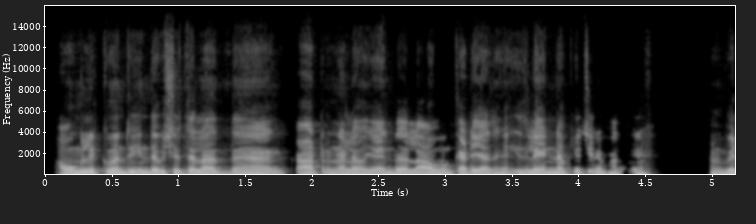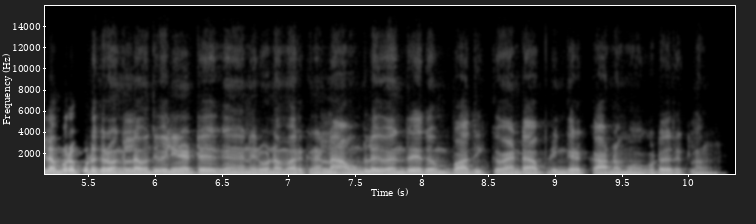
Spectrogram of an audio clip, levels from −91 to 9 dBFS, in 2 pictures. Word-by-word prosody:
அவங்களுக்கு 155 Hz, +4 st, +2 dB
வந்து 155 Hz, +2 st, +1 dB
இந்த 135 Hz, -, +1 dB
விஷயத்தை 145 Hz, +2 st, -1 dB
எல்லாம் 150 Hz, -1 st, +2 dB
த 130 Hz, -, 0 dB, 0.4 s
காட்டுறனால 130 Hz, +1 st, 0 dB, 0.2 s
எந்த 115 Hz, +3 st, +1 dB
லாபமும் 115 Hz, +1 st, +1 dB
கிடையாதுங்க. 110 Hz, 0 st, +1 dB
இதுல 120 Hz, -2 st, +2 dB
என்ன 150 Hz, +5 st, +1 dB
பிரச்சனைனு 135 Hz, -3 st, -4 dB
பாத்தீங்கன்னா, 105 Hz, -3 st, -8 dB, 0.5 s
விளம்பரம் 150 Hz, +2 st, +4 dB
கொடுக்கறவங்க 135 Hz, -3 st, +3 dB
எல்லாம் 135 Hz, +1 st, +3 dB
வந்து 135 Hz, -1 st, 0 dB
வெளிநாட்டு 130 Hz, +1 st, +1 dB
க 120 Hz, -, 0 dB
நிறுவனமா 125 Hz, +1 st, 0 dB
இருக்குறனால, 115 Hz, +5 st, -1 dB
அவங்களுக்கு 130 Hz, +1 st, +1 dB
வந்து 140 Hz, +2 st, +1 dB
எதுவும் 130 Hz, -2 st, -2 dB
பாதிக்க 125 Hz, +2 st, -3 dB
வேண்டாம் 115 Hz, 0 st, -1 dB
அப்படிங்கிற 115 Hz, +1 st, -3 dB
காரணமா 105 Hz, 0 st, -2 dB
கூட 100 Hz, -, -5 dB
இருக்கலாம். 90 Hz, +3 st, -10 dB
125 Hz, 180 wpm, -23 LUFS, 115-135 Hz, 0.5 s, விளம்பரம்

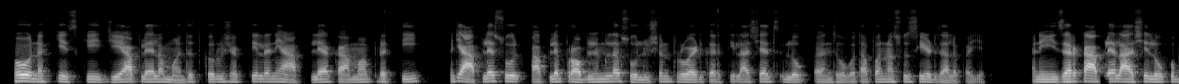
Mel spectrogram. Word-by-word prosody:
हो. 150 Hz, 0 st, +10 dB
नक्कीच 125 Hz, -1 st, -3 dB
की 120 Hz, -1 st, -4 dB
जे 120 Hz, 0 st, 0 dB
आपल्याला 120 Hz, +1 st, +2 dB
मदत 115 Hz, 0 st, -5 dB
करू 120 Hz, +1 st, -1 dB
शकतील 125 Hz, +2 st, -4 dB
आणि 130 Hz, -1 st, -2 dB
आपल्या 115 Hz, +2 st, 0 dB
कामाप्रती 115 Hz, 0 st, -3 dB, 0.4 s
म्हणजे 130 Hz, -, -1 dB
आपल्या 140 Hz, +2 st, +4 dB
सो 145 Hz, -1 st, +2 dB, 0.2 s
आपल्या 120 Hz, +4 st, 0 dB
प्रॉब्लेमला 125 Hz, +1 st, +1 dB
सोल्युशन 115 Hz, 0 st, -4 dB
प्रोव्हाईड 115 Hz, -2 st, +1 dB
करतील 105 Hz, 0 st, -6 dB
अशाच 115 Hz, +3 st, -2 dB
लोकांसोबत 105 Hz, -2 st, -5 dB
आपण 125 Hz, +1 st, -4 dB
असोसिएट 125 Hz, -2 st, -3 dB
झालं 95 Hz, -2 st, -3 dB
पाहिजे. -, -, -12 dB, 0.5 s
आणि 120 Hz, 0 st, 0 dB
जर 130 Hz, +1 st, +5 dB
का 145 Hz, -, +8 dB
आपल्याला 135 Hz, 0 st, +4 dB
असे 120 Hz, +2 st, +3 dB
लोकं 120 Hz, +1 st, -1 dB
120 Hz, 160 wpm, -23 LUFS, 115-130 Hz, 0.5 s, हो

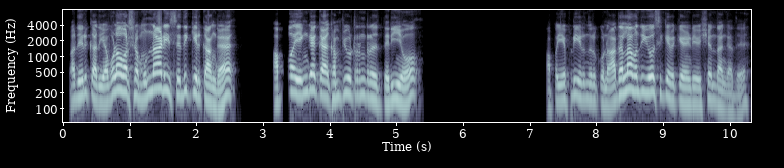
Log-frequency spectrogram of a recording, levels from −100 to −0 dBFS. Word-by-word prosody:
அது 150 Hz, +3 st, -2 dB
இருக்கு. 185 Hz, +1 st, -2 dB
அது 135 Hz, -, -5 dB
எவ்வளவு 215 Hz, +7 st, +4 dB
வருஷம் 175 Hz, -6 st, 0 dB
முன்னாடி 235 Hz, +6 st, +6 dB
செதுக்கி 190 Hz, +2 st, 0 dB
இருக்காங்க 140 Hz, -8 st, +1 dB, 0.9 s
அப்போ 210 Hz, +11 st, -4 dB
எங்க 220 Hz, +4 st, +2 dB, 0.3 s
கம்ப்யூட்டர்ங்குறது 175 Hz, -2 st, -3 dB
தெரியும்? 140 Hz, +1 st, 0 dB, 2.0 s
அப்போ -, -, -13 dB
எப்படி 175 Hz, +5 st, -8 dB
இருந்துருக்கும்னு, 140 Hz, -5 st, -5 dB
அதெல்லாம் 215 Hz, +7 st, +3 dB
வந்து 210 Hz, 0 st, -1 dB
யோசிக்க 195 Hz, -3 st, -2 dB
வைக்க 140 Hz, 0 st, -7 dB
வேண்டிய 125 Hz, 0 st, -4 dB
விஷயம்தாங்க 120 Hz, -6 st, -6 dB
அது. 90 Hz, +2 st, -12 dB
170 Hz, 130 wpm, -23 LUFS, 140-200 Hz, 2.0 s, முன்னாடி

